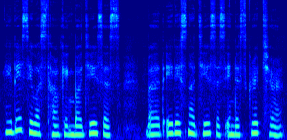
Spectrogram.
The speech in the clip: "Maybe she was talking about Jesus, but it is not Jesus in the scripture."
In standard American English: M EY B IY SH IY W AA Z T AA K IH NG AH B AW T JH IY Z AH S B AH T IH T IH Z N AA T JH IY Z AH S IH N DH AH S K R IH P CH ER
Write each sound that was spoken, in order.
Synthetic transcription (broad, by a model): M EY B IY S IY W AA S T AA K IH NG AH B AW T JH IY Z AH S B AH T IH T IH S N AA T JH IY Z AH S IH N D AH S K R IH P CH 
